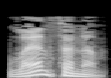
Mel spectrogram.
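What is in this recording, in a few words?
"lanthanum", British English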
